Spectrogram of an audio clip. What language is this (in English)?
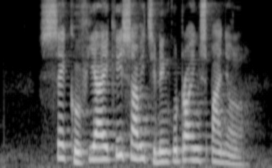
Javanese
